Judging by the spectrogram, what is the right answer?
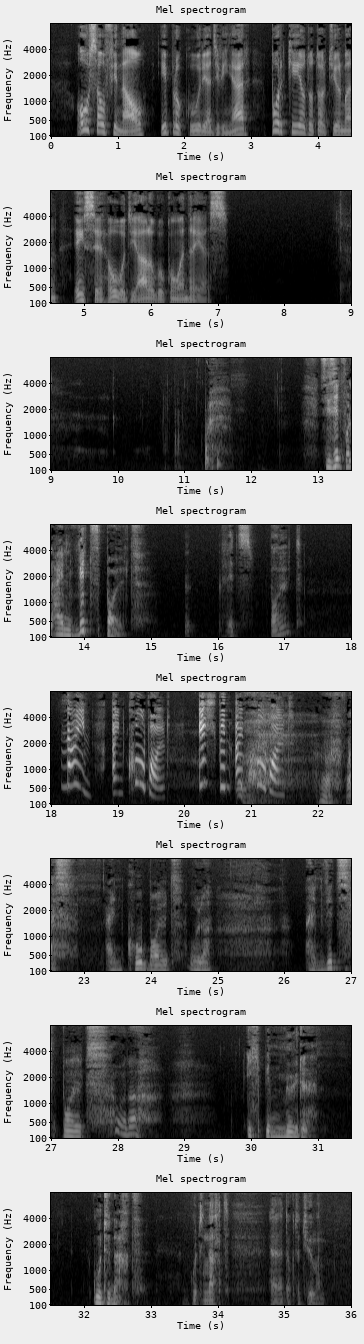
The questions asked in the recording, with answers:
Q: Ouça o final e procure adivinhar por que o Dr. Thurman encerrou o diálogo com Andreas.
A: Bem, o Dr. Thurman pôs um ponto final na conversa porque estava cansado.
